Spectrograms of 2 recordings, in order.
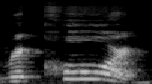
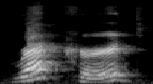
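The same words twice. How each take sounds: First: The stress is on the second syllable. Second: The stress is on the first syllable. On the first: It is the verb. "meaning it's a verb. Okay, so the syllable stress is in the second syllable" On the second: It is the noun. "A while back we had record"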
